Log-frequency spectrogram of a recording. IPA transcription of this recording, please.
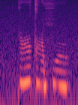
k ɑ˨˦ tˤ e˨˩ fʲ ɵ˨˩

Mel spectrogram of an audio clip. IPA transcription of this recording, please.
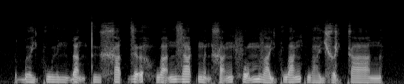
ɓ ə̤˨˩ j k w ɨ̤˨˩ n ɗ a̰˧˨ n t̪ ɨ̤˨˩ x a˨˩ t̚ z ə̰ː˧˥ h w a̰˧˥ n z a˦˥ k̚ m ə̰˧˨ n x a̰˧˥ ŋ f o̰˧˥ m v a˧˩ j k w a˨˦ ŋ k w a̤˨˩ j ɣ ə̰˧˨ j k a˧ n

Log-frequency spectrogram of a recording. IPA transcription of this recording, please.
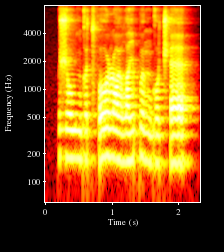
ʒ o w ŋ ɡ ɵ t͡sʼ o ɭ ɒ y̯ lˠ i p ɵ ŋ ɡ o t͡ʃʼ ɛ

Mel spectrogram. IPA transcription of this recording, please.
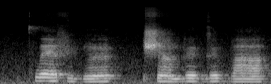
kʷʰ ɛː˦ f y˨ b œ̃˧ | ʃ ã˧ b ø˦˨ ɡ ø˦ b a˦

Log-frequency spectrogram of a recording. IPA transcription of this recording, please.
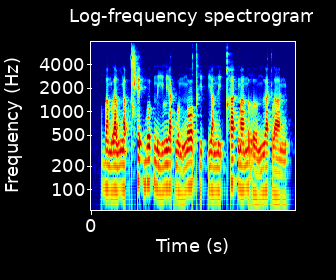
b a˨˩ m l a˩˦ w ŋ a˨˩ p̚ t͡ɕʰ e˥˩ ʔ b oː˦˥ t̚ n iː˩˦ l i˦˥ a̯ k w o˨˩ n ŋ ɔː˥˩ tʰ i˨˩ t̚ ʔ i˧ a̯ n i˨˩ t̚ pʰ a˥˩ k̚ m a˦˥ m r ɤː˨˩ ŋ ɯ˦˥ a̯ k l a˧ ŋ

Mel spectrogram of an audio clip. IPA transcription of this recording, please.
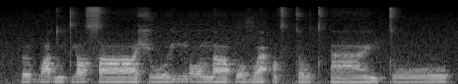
ə b ɑ d ũ t j ə sˤ ɑː ʃ oː j ŋ ɔː n ɑ ʔ o ʁʷ a ʔ ə̃ sˤ t o t ʔ ãː j t oː

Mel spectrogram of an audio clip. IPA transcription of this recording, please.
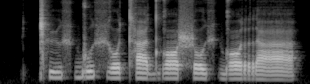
ǀʰ y˨ ç ɡ u˨˦ ç o˨ tʰ a˨ d ɡ ɔ˨ ɬ o˨ ç ɡ ɔ˨ r a˨

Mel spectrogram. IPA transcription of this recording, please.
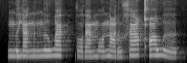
ŋ ə˧ j a˧ n ə˧ ŋ əː˦ w a˦ kː ɔ˨ ɾ a˧ m ɔ˨˦ n ɑ˨ ɾ ɤ˧ x aː˦ qʼ ɔː˦ w əː˨

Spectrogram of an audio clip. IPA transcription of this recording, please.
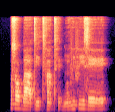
z ɔ˦ b aː˨ t i˨ tʰ ã˨ tʰ ɪ˨ ɡ͡b ũ˨ v i˦ f iː˦ z eː˦

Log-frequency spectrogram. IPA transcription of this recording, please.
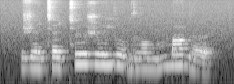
ʒ ɛ˨ c ɛ˨ c ø˦ ʒ ø˦ j o˦˨ ɡ ɹ ɔ˨ ŋ mː ɑ˦ ɡ œ˨

